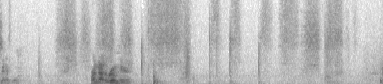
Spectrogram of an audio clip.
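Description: Chalk scratches and taps on a board.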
